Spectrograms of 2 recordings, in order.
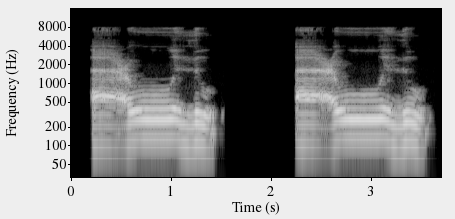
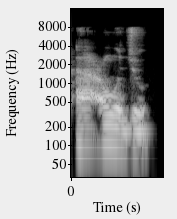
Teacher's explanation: Ujung lidah tempel ke gigi. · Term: huruf zal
